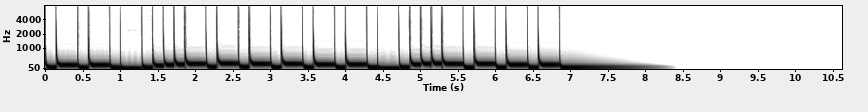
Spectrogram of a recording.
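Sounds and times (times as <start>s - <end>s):
raw kick drum: 0.0s - 6.9s.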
